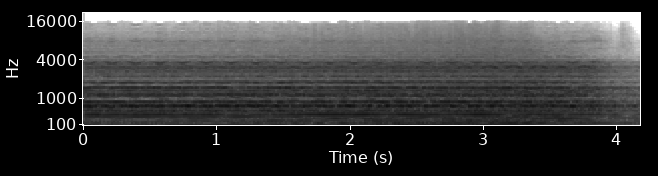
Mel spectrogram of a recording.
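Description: Operatic soprano and tenor soloists with a choir hold one long, loud chord with vibrato over a deep instrumental bass. The chord is cut off just before the end and rings away.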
